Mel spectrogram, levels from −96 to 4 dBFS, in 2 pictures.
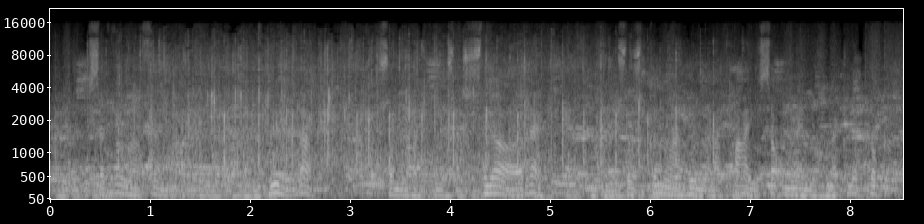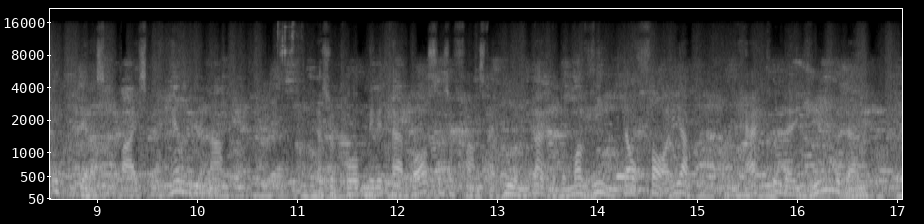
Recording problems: murmuring crowd; very loud; throughout; 1 dB above the speech
jangling keys; faint; at 11 s; peak 10 dB below the speech

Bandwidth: 16 kHz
